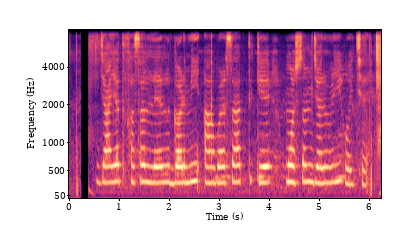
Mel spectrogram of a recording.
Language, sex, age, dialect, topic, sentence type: Maithili, female, 18-24, Eastern / Thethi, agriculture, statement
